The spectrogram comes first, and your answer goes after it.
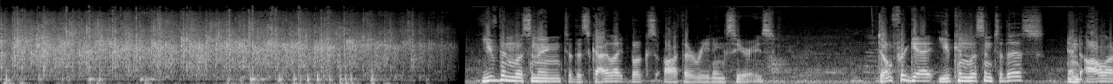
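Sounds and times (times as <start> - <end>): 
audience applause: 0.0 - 4.6
speech: 4.8 - 8.1, 8.8 - 11.1.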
